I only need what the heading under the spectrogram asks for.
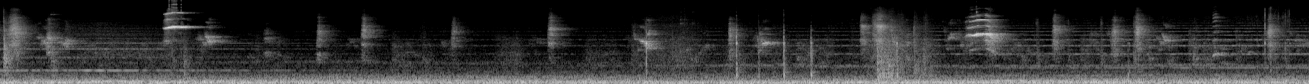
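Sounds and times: low steady music drone: 0.0 - 13.0.

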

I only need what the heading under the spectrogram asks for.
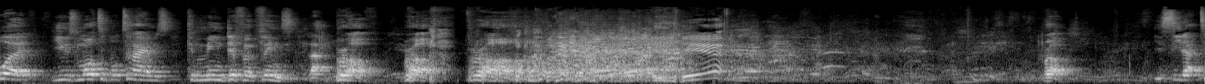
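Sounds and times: faint murmur of audience chatter: 1.6 - 12.0.

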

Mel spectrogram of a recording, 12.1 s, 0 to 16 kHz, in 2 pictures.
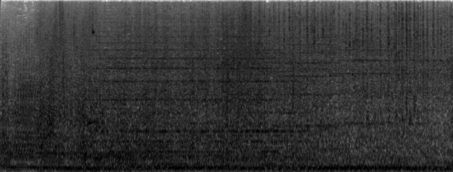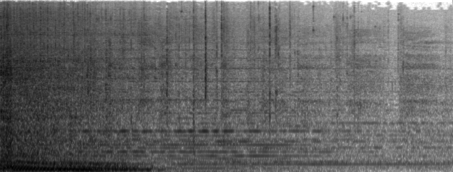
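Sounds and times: motorcycle engines rumbling: 0.0 - 10.1.

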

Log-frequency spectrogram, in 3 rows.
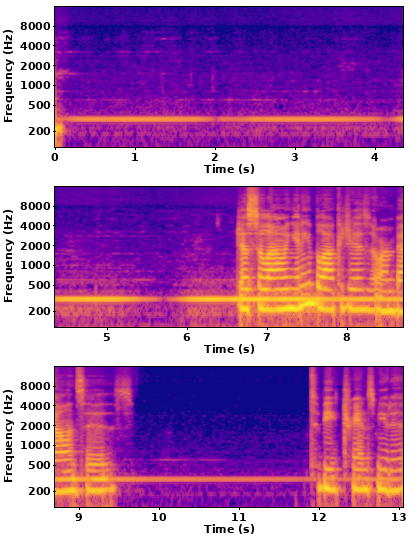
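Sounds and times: singing bowl pure tone: 0.0 - 12.8.

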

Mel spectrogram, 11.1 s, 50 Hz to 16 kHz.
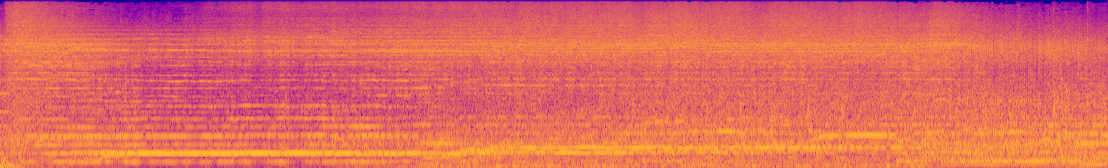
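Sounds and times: church band playing: 0.0 - 11.0
singers holding notes: 0.2 - 11.0.

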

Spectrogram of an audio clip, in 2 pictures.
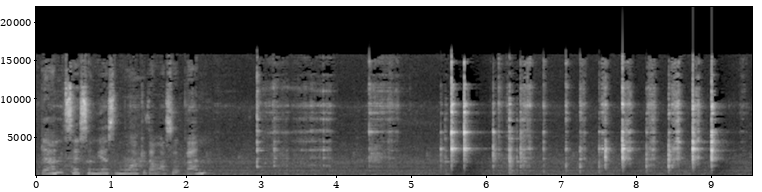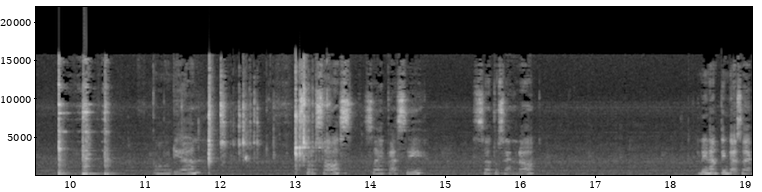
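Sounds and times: spoon scraping porcelain: 3.0 - 9.2
spoon knocking on bowl: 9.9 - 10.6.

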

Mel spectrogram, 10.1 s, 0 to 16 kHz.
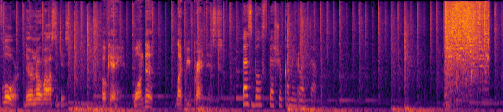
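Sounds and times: background music with steady beat: 0.0 - 10.0
glass shattering: 8.9 - 9.9.

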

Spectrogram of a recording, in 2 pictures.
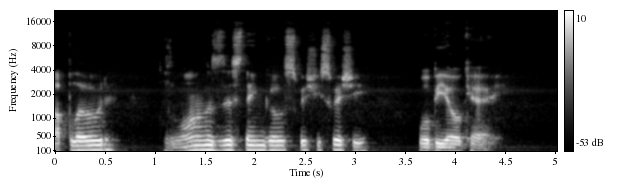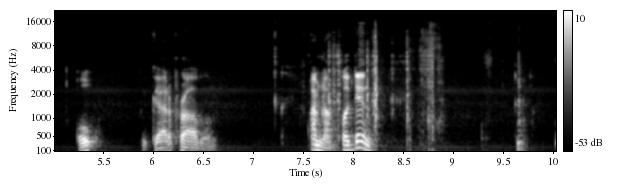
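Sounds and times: cable rustling: 7.6 - 9.0.

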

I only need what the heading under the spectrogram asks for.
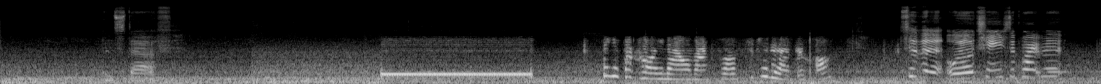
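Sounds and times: road noise in car cabin: 0.0 - 11.0
telephone ringback tone: 3.8 - 5.3.

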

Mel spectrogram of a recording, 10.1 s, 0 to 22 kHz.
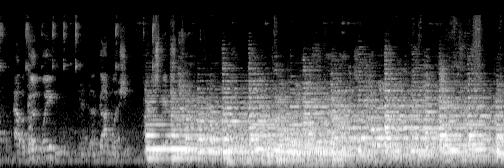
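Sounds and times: slow piano music: 2.9 - 10.0.

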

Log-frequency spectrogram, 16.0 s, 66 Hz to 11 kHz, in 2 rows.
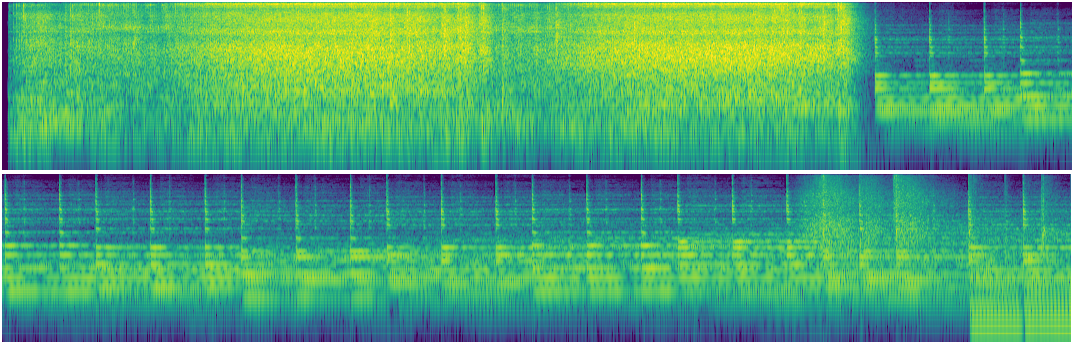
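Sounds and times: plastic dominoes clattering: 0.0 - 6.5
background music: 6.5 - 16.0.

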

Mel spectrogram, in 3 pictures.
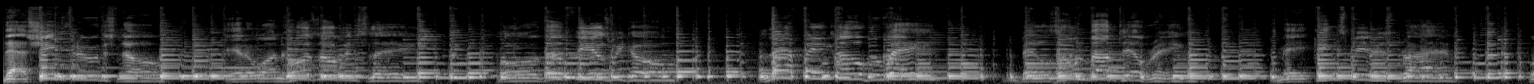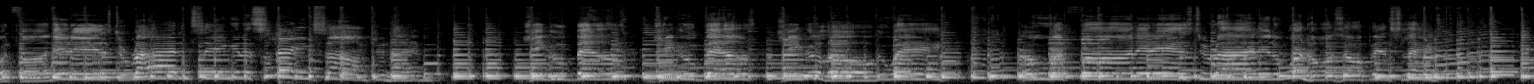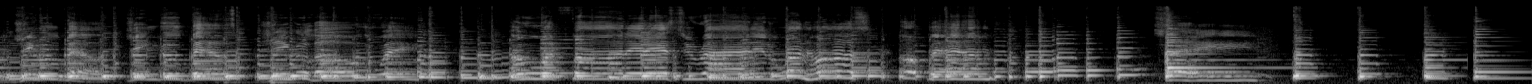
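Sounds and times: ukulele strumming: 0.0 - 46.0.

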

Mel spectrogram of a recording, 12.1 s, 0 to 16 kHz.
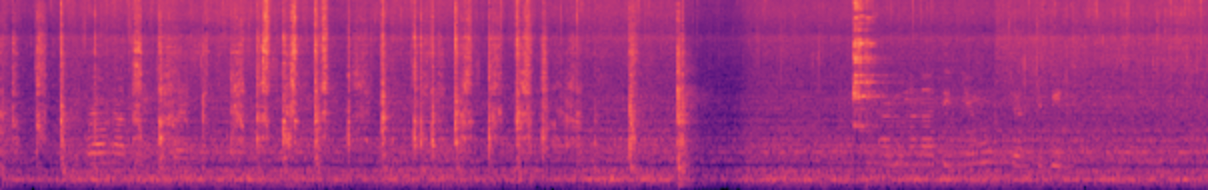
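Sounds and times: metal spoon scraping a metal pan: 0.0 - 6.0
fat sizzling: 0.0 - 6.7, 7.4 - 12.0.

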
